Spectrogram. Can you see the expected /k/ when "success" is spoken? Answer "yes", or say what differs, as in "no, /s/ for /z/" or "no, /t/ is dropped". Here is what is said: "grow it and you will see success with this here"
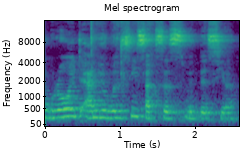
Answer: yes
